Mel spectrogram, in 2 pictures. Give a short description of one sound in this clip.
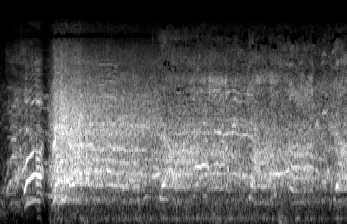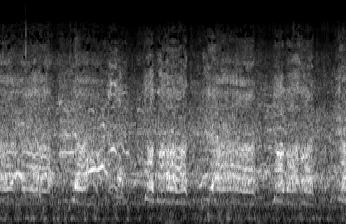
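A large crowd roars and cheers loudly outdoors.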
